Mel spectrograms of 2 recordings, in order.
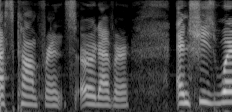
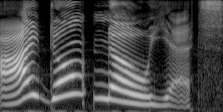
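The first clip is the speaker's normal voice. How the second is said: put-on stern tone, higher pitch; 3 semitones higher than usual. Retelling a character answering a reporter's question: imitating a stern reply. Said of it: "that stern moment where she's like".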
